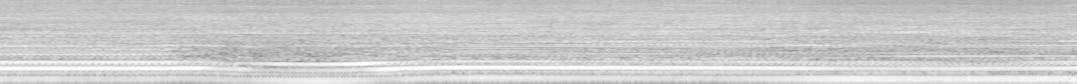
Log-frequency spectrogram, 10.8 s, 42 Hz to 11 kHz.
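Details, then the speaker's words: Subaru WRX 2.0 first start-up after replacing all valve shims, oil primed by cranking; steady low rumble settling into smooth idle with no valvetrain ticking or knocking; healthy normal idle. "let's go crank her up a couple times on and off and let's keep it idle for a bit"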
